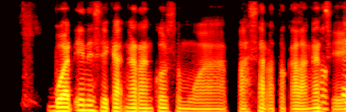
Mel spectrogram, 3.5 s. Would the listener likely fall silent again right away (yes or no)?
no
